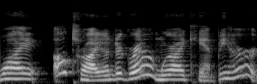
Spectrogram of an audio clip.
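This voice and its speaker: A woman puts on a character voice, pitched high and delivered at a moderate pace. The recording is very clean, with a silent background. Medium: read story.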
